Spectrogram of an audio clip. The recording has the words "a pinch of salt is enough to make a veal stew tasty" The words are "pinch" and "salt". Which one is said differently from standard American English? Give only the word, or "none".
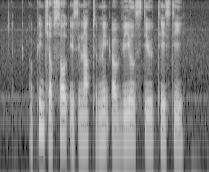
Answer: none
